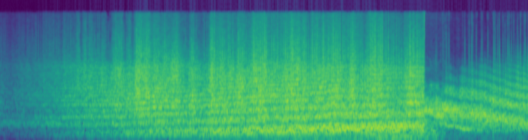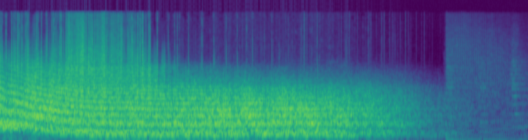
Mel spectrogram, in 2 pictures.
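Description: A jet engine roars loudly overhead, its pitch dropping as it passes and fades away.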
